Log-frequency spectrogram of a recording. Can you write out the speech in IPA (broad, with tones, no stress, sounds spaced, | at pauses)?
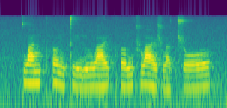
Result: t̪ w a˥ n pʰ ɤ˥˩ ŋ t̪ ḭ˨˩ n l w a˧˥ ɪ̯ pʰ ɤ˧˥ ŋ ʂ w a˥˩ ɪ̯ ʂ w ä˩ ʈ͡ʂ o˧˥ ʊ̯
